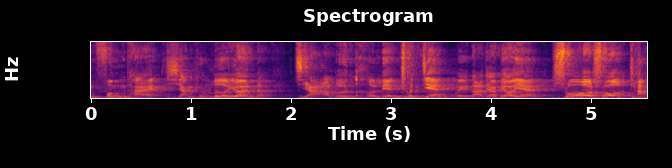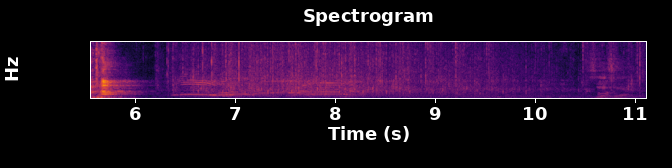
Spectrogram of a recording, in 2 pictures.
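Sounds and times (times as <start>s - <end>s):
speech: 0.0s - 6.0s
audience applause: 6.2s - 11.1s.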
